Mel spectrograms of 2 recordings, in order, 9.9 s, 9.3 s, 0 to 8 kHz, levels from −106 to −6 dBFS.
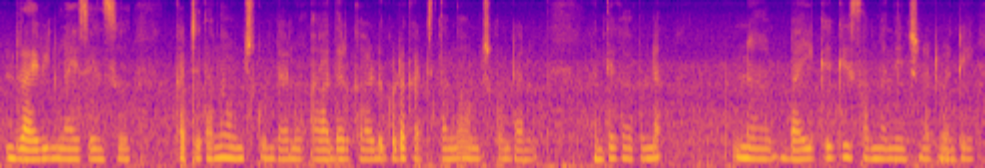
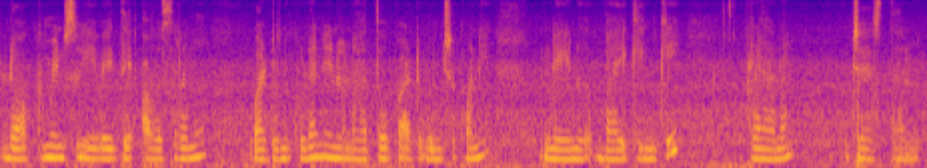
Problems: none marked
